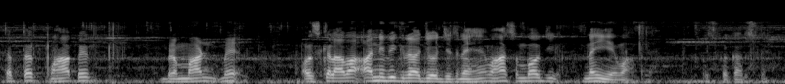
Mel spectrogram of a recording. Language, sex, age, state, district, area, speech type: Hindi, male, 45-60, Uttar Pradesh, Mirzapur, urban, spontaneous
